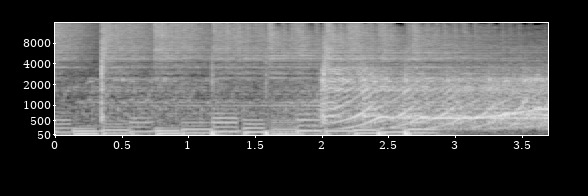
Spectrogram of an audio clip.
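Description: Drums are struck hard in a fast fill with crashing cymbals.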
